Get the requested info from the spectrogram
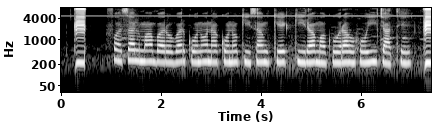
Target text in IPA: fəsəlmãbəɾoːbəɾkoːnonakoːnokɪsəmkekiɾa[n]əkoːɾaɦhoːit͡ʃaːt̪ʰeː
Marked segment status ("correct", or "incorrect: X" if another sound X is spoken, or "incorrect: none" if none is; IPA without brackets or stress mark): incorrect: m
